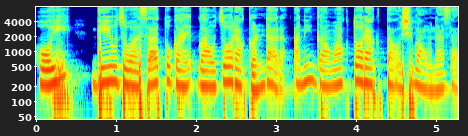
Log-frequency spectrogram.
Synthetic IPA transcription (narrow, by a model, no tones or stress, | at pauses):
hɔi | d̪ewd͡zɔasat̪ɔɡaɡãwt͡sɔɾakəɳɖaɾaniɡãʋãkt̪ɔɾakʰt̪a̰əɕibʱãwnasa̰t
